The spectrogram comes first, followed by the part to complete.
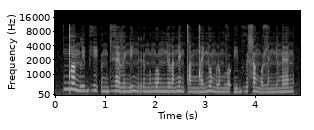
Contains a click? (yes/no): yes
